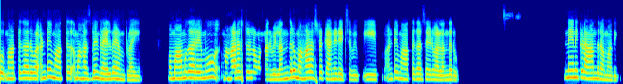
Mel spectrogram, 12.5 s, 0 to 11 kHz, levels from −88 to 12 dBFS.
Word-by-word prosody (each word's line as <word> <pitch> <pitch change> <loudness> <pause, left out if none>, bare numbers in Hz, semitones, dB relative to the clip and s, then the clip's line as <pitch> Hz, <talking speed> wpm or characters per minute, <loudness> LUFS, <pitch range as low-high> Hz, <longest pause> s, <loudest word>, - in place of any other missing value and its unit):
మా 215 - +2
అత్తగారు 235 0 0 0.2
అంటే, 250 +5 +1
మా 230 - +2
అత్త 220 - -16 0.2
మా 230 - +1
హస్బాండ్ 225 +1 +1
రైల్వే 210 +2 +3
ఎంప్లాయీ. 170 -3 -4 0.6
మా - - -1
మామగారేమో 245 +2 +3 0.3
మహారాష్ట్రలో 240 +2 +1
ఉన్నారు. 195 -2 -5
వీళ్ళందరూ 210 +7 +2
మహారాష్ట్ర 240 +1 +1
క్యాండిడేట్స్ 200 -1 -1 0.4
ఈ - - -1 0.4
అంటే, 210 +5 -5
మా - - 0
అత్తగారి 205 -1 -3
సైడ్ 190 -1 -2
వాళ్ళందరూ. 175 0 -1 2.2
నేనిక్కడ 270 -1 +3
ఆంధ్ర 225 -2 0
మాది. 165 -1 -6
225 Hz, 120 wpm, -19 LUFS, 195-240 Hz, 2.2 s, రైల్వే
